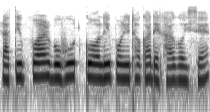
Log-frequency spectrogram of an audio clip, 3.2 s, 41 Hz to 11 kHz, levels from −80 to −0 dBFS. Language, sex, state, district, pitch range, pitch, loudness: Assamese, female, Assam, Kamrup Metropolitan, 210-230 Hz, 220 Hz, -14 LUFS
